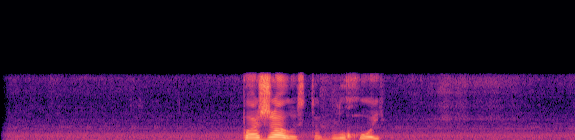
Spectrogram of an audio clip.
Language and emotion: Russian, neutral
